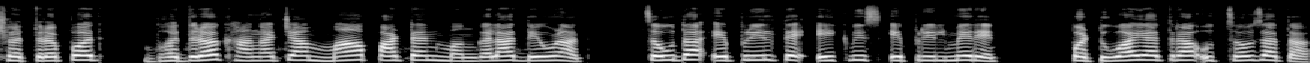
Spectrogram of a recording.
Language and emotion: Goan Konkani, neutral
